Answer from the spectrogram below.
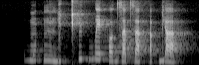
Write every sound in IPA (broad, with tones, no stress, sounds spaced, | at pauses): b ɔ̃˦ k̚ ŋ ĩ˧ ɡ i˦ ʔ kʰ ĩ˦ p̚ b w e˥˧ h ɔ˧ d͡z a˧ t͡s a˨˩ h a˦ p̚ ɡ j a˨˩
